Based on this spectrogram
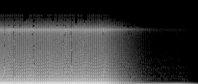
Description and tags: Basic pulse wave 2 G#1
This sample is part of the "Basic pulse wave 2" sample pack. It is a
multisample to import into your favorite sampler. It is a basic pulse
waveform with a little LFO
on the pitch. The sound is very clear. In the sample pack there are 16
samples evenly spread across 5 octaves (C1 till C6). The note in the
sample name (C, E or G#) does indicate the pitch of the sound. The
sound was created with a Theremin emulation ensemble from the user
library of Reaktor. After that normalizing and fades were applied within Cubase SX.
reaktor, pulse, basic-waveform, multisample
